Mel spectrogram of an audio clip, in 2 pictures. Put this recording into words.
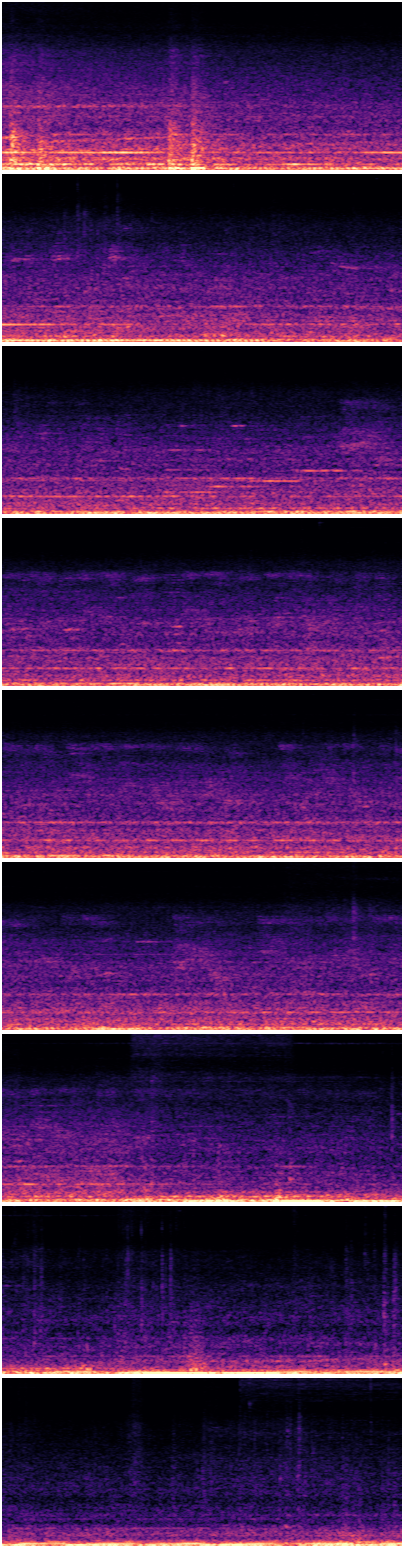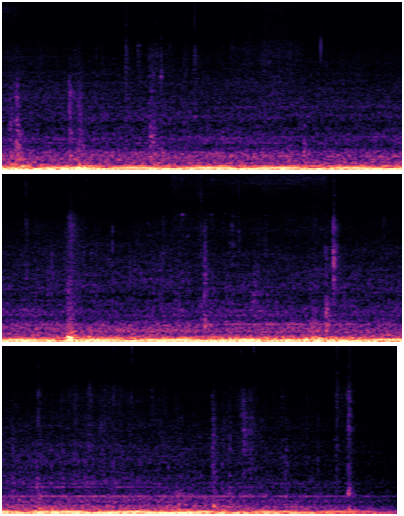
Walk into the Station platform, Station Message Broadcast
